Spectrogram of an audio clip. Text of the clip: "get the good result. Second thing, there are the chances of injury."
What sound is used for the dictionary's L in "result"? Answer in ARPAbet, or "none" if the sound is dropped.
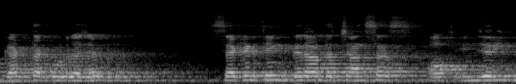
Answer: none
